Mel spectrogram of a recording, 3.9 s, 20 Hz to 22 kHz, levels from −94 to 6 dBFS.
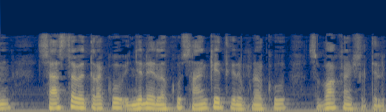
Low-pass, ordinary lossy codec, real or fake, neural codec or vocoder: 7.2 kHz; none; real; none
